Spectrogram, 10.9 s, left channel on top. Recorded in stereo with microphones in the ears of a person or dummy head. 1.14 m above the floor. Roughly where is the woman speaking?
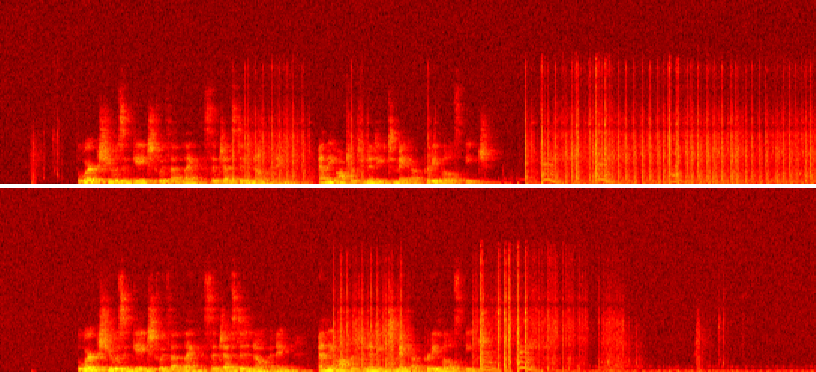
Centre.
